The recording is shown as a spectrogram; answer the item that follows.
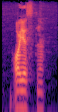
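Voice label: "ойӧстны", Komi, male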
